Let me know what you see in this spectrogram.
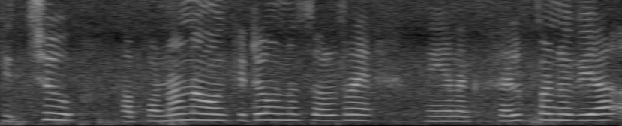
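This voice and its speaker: Loud background noise surrounds a woman doing a put-on character voice, squeaky and extremely high-pitched. She keeps a moderate pace. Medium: cartoon. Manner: crafty and domineering.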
